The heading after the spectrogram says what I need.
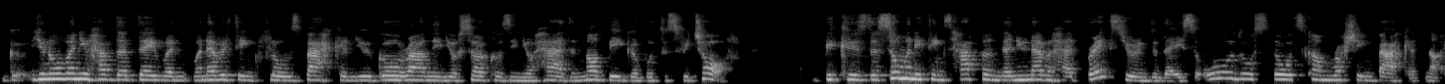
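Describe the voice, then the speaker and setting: A woman's voice: mid-range voice, normal speed. A woman in her thirties from Hungary with a Hungarian accent, a guest in an interview, speaking earnestly with frequent restarts over a video call. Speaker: guest, sleep advocate. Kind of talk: interview conversation.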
